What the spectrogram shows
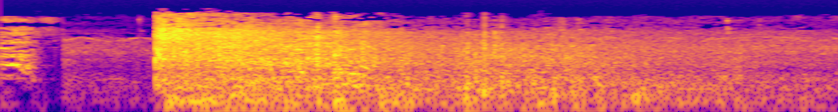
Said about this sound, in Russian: А, в дом попали. Во, этот. Сбило дрон, и дрон в дом упал. Реально дрон.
